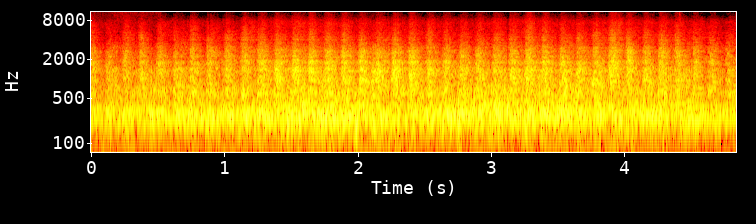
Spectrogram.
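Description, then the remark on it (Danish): A train with a weak engine rolls steadily along the rails on Valby Bakke hill, loud, with a fast, even rhythmic clatter and a rushing, hissing roar running through the whole stretch, no voices. “Toget stopper næsten på Valby Bakke. Den er for stejl, bakken, og maskinen for svag.”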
